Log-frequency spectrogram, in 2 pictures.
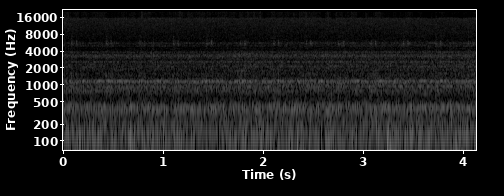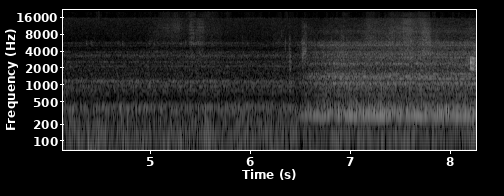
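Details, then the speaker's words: Happybuy 5 kW diesel air heater warming a trailer, heard from outside by the unit with its four-foot exhaust extension and nearly full tank: low steady burner roar with soft fuel pump clicking, then fan and pump ramping up; normal running. "i'm not sure if you can hear that now we can hear the burner going and the clicking of the pump"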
